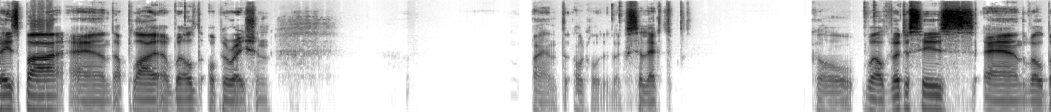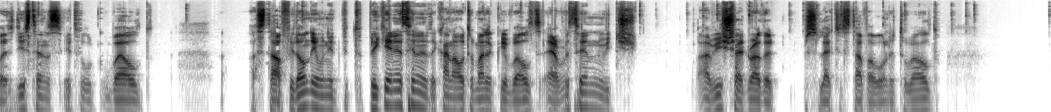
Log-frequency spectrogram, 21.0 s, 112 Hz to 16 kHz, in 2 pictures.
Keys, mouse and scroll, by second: 6.0 click, 6.8 space, 8.6 click, 9.7 alt+middle click, 10.7 click, 12.3-13.5 alt+drag, 15.8 ctrl+z, 16.6 alt+click, 17.1 alt+middle click, 17.3 alt+right click, 17.6-18.9 alt+click, 18.2 alt+middle click, 18.3 alt+right click, 18.6 alt+click, 19.4 right click, 19.5-19.9 right click, 20.1-21.0 alt+click.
